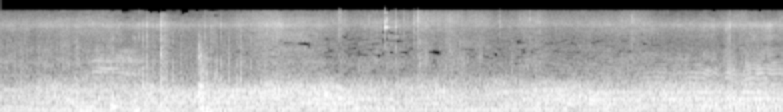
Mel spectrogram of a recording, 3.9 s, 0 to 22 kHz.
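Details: Honey bees being fed energy cakes on 29 January in very pleasant weather; a dense, steady hum from many bees runs low and continuous for all four seconds, with a couple of soft knocks.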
